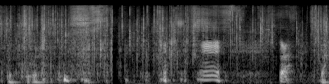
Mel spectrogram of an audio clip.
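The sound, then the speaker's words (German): Crinkly plastic packaging crackles and rustles continuously as it is worked open by hand, with a person talking over the crinkling. “Ich will das nicht zerreißen. Ich will das hier nur öffnen.”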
